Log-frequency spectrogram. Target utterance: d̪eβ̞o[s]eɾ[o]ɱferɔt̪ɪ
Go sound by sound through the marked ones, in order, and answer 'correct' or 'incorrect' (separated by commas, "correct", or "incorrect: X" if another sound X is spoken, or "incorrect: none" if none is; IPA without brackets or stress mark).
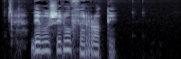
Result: correct, incorrect: u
